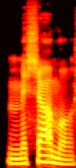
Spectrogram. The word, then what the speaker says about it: llamo: In my opinion, I like to blend, like, you know, in Argentina, they pronounce the double L's and Y's like sh, like me llamo, yo me llamo.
